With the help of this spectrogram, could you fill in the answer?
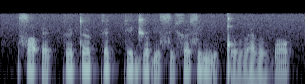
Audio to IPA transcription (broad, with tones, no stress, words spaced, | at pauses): sˤe˦ʔɛ˩kːø˥ tœ˥kːɛ˥kːe˥ d͡ʒo˦ɗi˩si˨xœ˦ si˥ŋy˩ǃo˩lːa˩ lo˩ɓɔ˥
